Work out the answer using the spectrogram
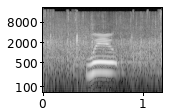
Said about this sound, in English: Thank you so much, Dr. We're going to hear a lot more from you a little bit later on. Go and grab a seat. Give Dr. Luke a round of applause.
